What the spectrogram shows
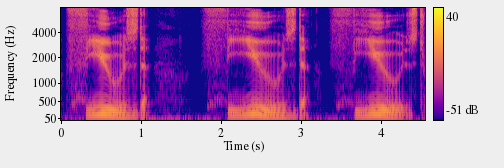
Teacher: the tough sound is the Y sound after the F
